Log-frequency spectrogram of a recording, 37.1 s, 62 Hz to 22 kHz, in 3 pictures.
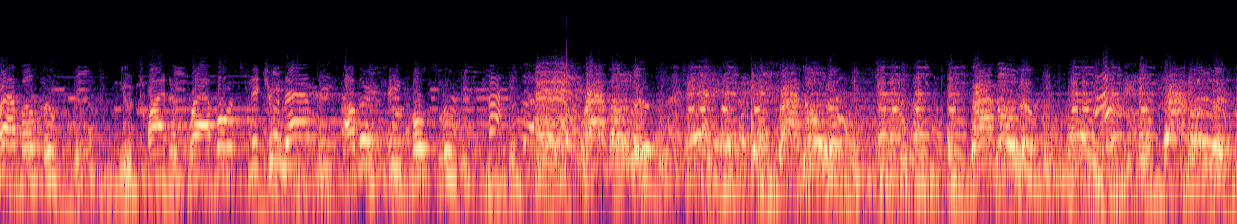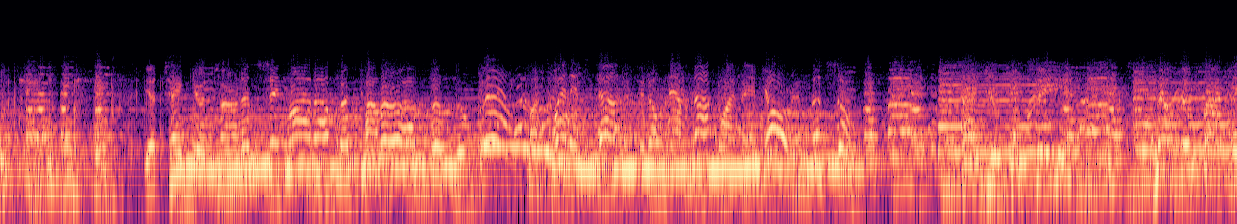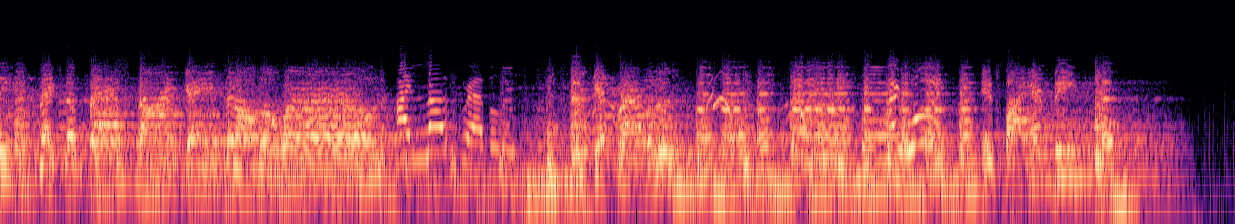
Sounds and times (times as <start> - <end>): Music: 0.0 - 36.8.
